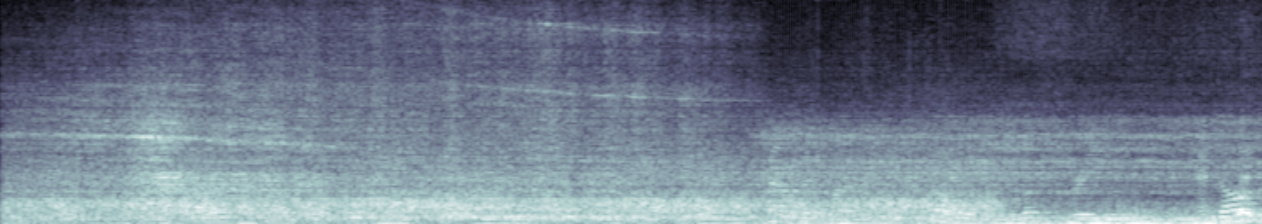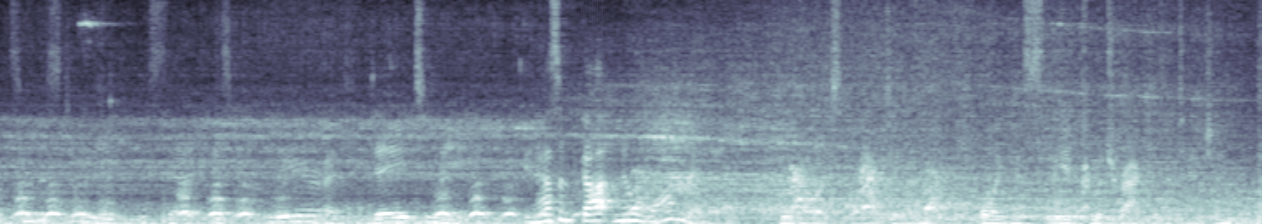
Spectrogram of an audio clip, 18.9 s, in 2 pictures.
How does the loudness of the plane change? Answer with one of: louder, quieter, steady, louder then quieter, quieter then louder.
steady.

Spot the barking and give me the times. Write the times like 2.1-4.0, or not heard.
9.2-17.6.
